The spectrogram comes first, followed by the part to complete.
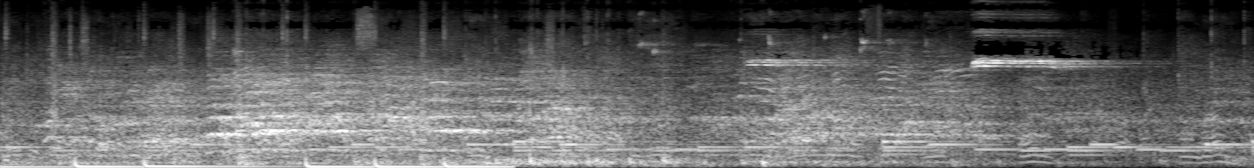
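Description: Basketball bouncing on a hardwood gym floor during a game: several sharp thuds in the first five seconds. A short high squeak comes about ten seconds in.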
